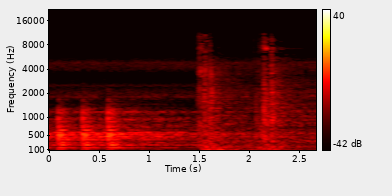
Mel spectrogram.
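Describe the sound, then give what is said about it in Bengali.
Signal knocks on a door in the dark: a few soft, evenly spaced raps, followed by two louder, broader bursts of noise. “কনস্ট্যান্স অন্ধকারের মধ্যে বাকিংহামের পাশে গিয়ে দাঁড়িয়ে দরজায় চারবার সংকেত সূচক টোকা মারল।”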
